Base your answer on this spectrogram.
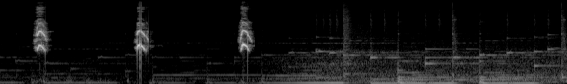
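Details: A groundhog (woodchuck, Marmota monax), a North American rodent that hibernates 5 to 6 months a year, gives three sharp, high whistles about a second apart, followed by soft music.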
